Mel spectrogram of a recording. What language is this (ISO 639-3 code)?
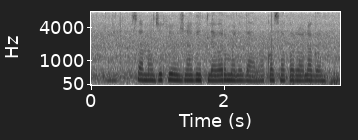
mar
